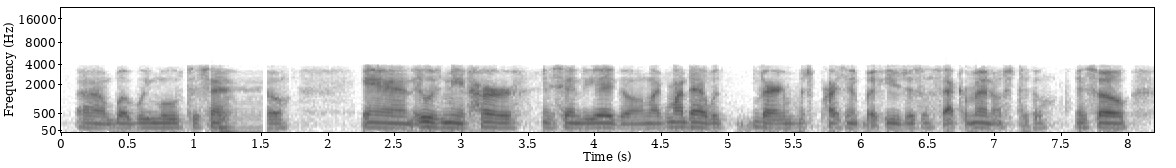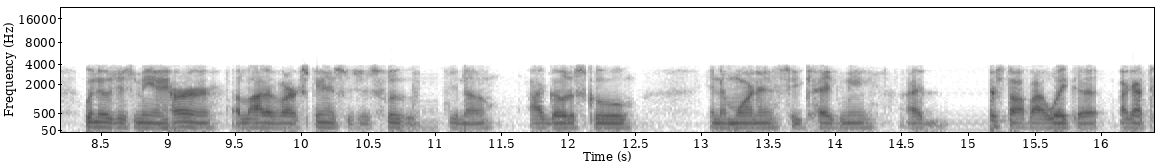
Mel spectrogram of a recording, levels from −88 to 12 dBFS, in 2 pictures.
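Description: Throughout, the speech passes through the GSM full-rate codec, which models the vocal tract and drives it with sparse, regularly spaced pulses. The result, consistent with a 13 kbps stream, is a plainly audible buzzy, gravelly roughness within a 200 Hz to 3.5 kHz line band.

Lost GSM frames are concealed by repeating the last good frame with falling level, which produces a rough metallic ring. This happens at 1.18 s after "but we moved to" for 360 ms, cut to silence near its end. It happens again at 5.44 s for 100 ms before "present but he was", at 7.22 s for 60 ms, and at 8.92 s for 80 ms. From 10.74 to 11.11 s the losses are scattered, totalling 240 ms, with the longest run around a tenth of a second. The last comes at 14.87 s after "cake me I" and lasts 300 ms.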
